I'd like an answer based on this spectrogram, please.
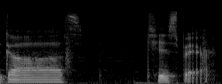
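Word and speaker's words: Gostisbehere: know all right shane goss to bear no i said i always have trouble the nice thing is it has um how to pronounce it on the back shane goth tissbear let's call him ghost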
